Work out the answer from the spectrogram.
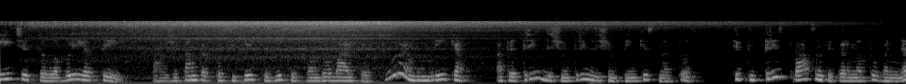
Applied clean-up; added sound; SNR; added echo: none; Rattle (instrument); -2 dB; reverberation time 0.2 s.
